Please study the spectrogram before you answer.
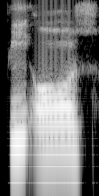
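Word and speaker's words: piyoz: এবার আমরা পরবর্তী অক্ষরে যাচ্ছি, সেটি হলো পি, পি কে উচ্চারণ করা হয় উজবেকে প হিসেবে। উদাহরণ আমরা দেখছি, দেখুন, পিওজ, পিওজ, পিওজ মানে পিয়াজ, দেখছেন বাংলার সাথে কত মিল। তাহলে আমরা বাংলায় বলি পিয়াজ, আর উজবেকরা বলে পিওজ, তাহলে পিওজ মানে হলো পিয়াজ বা অনিয়ন, পিয়াজ।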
